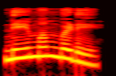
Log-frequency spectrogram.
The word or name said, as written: ನೇಮಂಬಡೆ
